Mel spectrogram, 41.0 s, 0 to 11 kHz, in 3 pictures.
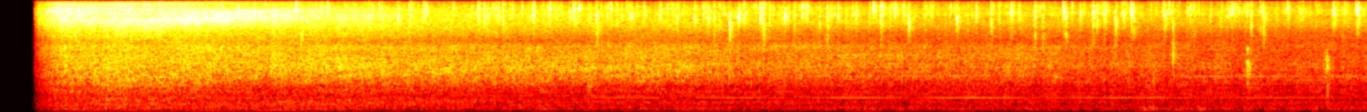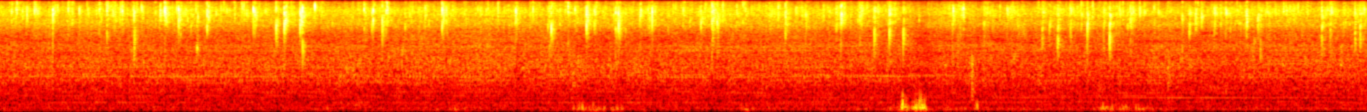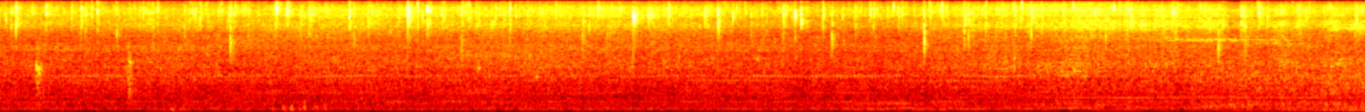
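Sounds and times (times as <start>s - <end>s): rain falling: 0.4s - 40.9s.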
